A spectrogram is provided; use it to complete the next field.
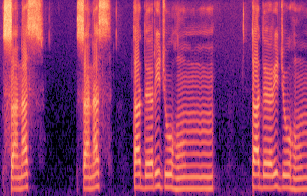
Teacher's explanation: میم ساکن کے بعد دوسری میم ہے تو یہاں پہ ادغام شفوی ہوگا.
